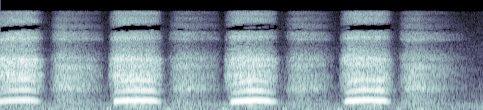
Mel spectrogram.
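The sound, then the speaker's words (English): Rapid panting breaths pushed in and out of the chest during a breathing exercise, a quick even rhythm of four strong, slightly voiced breaths alternating with softer ones, loud and alone. “quicken your breaths in and out of your chest as if you were panting. Your breath will sound like this.”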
